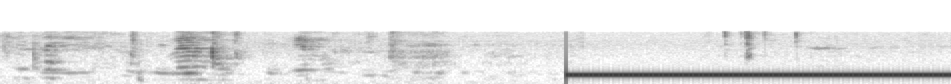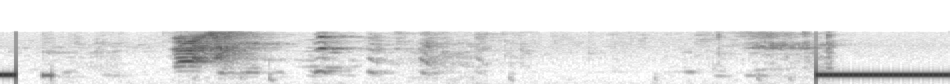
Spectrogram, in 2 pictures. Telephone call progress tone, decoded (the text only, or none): ringback tone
